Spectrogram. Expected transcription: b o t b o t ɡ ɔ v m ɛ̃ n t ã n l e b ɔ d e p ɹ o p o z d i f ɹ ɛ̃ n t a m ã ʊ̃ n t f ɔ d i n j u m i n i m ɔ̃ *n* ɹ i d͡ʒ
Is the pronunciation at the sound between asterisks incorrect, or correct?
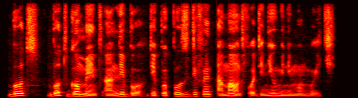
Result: incorrect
